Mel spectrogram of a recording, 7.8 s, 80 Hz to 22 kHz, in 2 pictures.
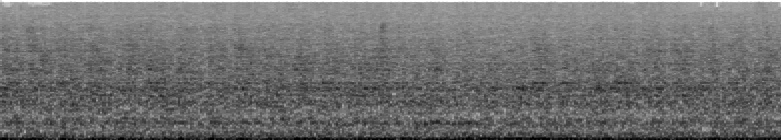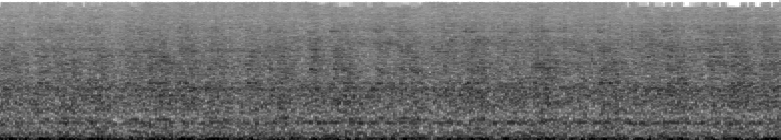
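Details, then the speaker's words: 1970 Triumph TR6 restored engine, cold first run at -6 °C, choke held closed, warming until thermostat opens: low, lumpy idle with steady throb and uneven beat; rough running, owner suspects cam timing (set without spec). "here I'm holding the chalk closed now it's warmed up already"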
